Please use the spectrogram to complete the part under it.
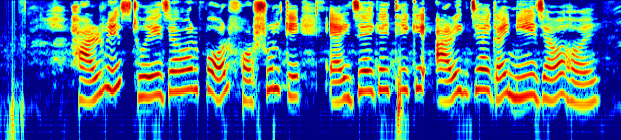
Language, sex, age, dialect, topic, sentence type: Bengali, female, <18, Northern/Varendri, agriculture, statement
